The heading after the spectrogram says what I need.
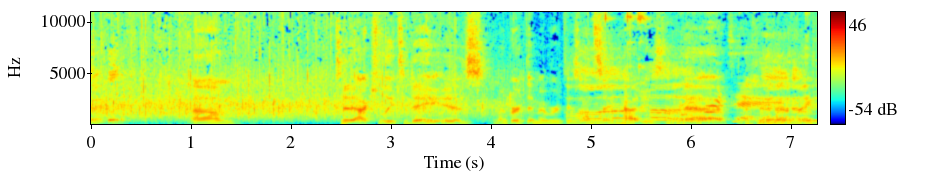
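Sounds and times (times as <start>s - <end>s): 
laughter: 0.0s - 0.5s, 4.9s - 7.2s
single person clapping: 0.0s - 4.4s
speech: 1.0s - 1.6s, 2.5s - 7.2s.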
